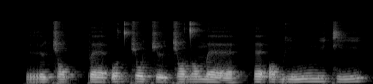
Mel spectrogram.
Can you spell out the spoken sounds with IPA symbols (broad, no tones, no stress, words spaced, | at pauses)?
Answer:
rʏcɔpːɛ ʔodcocʏ cɔdɔmɛ | ɛʔɔbi mːici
